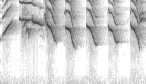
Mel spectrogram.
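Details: Energetic song of a white-rumped shama (kacer), used as a lure to make birds sing: loud clear whistles and descending slurred notes repeated about every half second, with rich overtones, over a clean quiet background.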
